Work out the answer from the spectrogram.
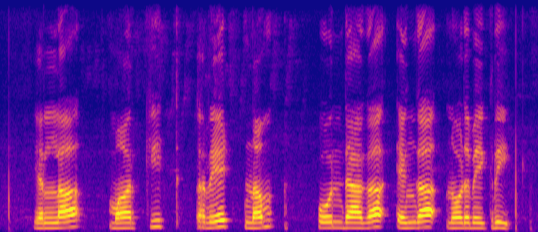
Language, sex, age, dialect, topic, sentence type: Kannada, male, 18-24, Northeastern, agriculture, question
